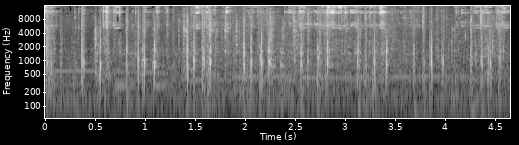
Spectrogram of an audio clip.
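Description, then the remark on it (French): A horse's hooves clip-clop in a steady, brisk rhythm over a hard road, fairly loud, as a travelling peddler's wagon rolls along with a faint background rumble and rattle. “en l'absence de son mari William, un colporteur vissé sur le siège de son chariot.”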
